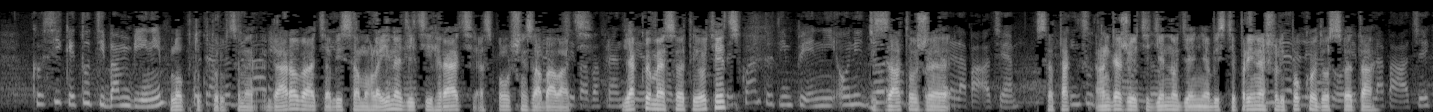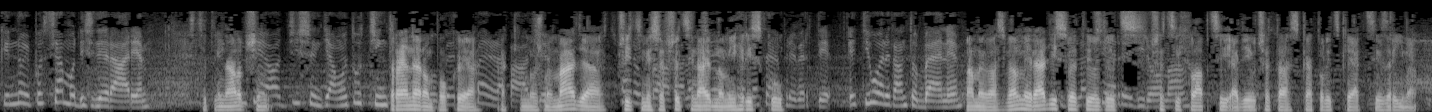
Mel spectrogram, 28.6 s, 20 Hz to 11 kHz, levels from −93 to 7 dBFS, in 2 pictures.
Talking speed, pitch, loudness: 125 wpm, 110 Hz, -25 LUFS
